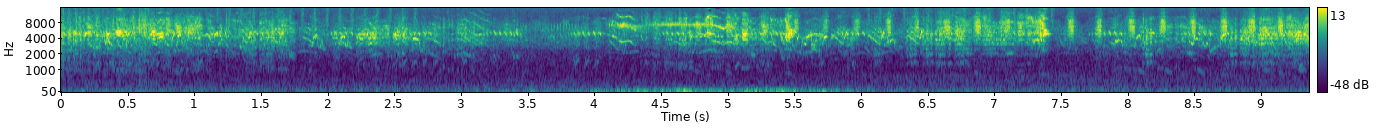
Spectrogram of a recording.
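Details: Busy breeding colony of lesser masked weavers nesting in thorn acacias, many birds giving high, twittering, sizzling chatter nonstop, with a brief low rumble of wind or handling midway.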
